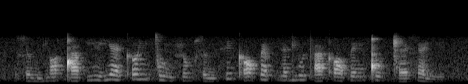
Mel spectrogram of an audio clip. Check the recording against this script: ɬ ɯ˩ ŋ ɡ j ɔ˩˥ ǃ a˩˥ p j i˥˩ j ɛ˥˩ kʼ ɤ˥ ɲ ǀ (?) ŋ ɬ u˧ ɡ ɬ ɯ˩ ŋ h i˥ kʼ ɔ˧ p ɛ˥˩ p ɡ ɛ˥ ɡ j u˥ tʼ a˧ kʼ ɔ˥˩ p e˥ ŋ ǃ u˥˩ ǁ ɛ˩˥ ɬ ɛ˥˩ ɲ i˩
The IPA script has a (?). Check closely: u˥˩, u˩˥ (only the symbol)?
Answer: u˥˩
